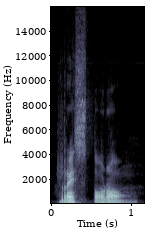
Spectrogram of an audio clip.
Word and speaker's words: Restaurant: Nah, ini bacanya restoran. Ya, restoran.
